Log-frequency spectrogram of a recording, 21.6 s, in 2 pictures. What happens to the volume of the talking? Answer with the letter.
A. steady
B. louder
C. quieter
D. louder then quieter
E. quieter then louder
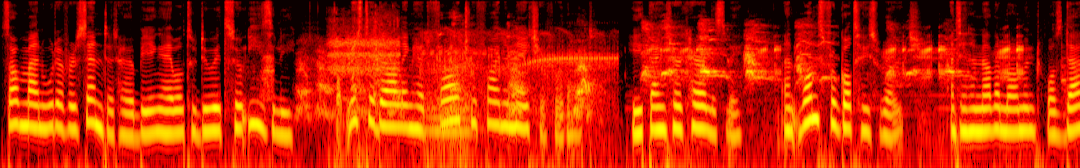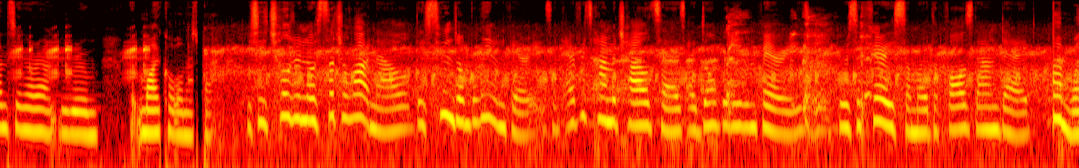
A.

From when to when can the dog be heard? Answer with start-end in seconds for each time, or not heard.
2.4-9.8.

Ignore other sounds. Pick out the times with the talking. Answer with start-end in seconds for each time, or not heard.
0.1-21.5.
